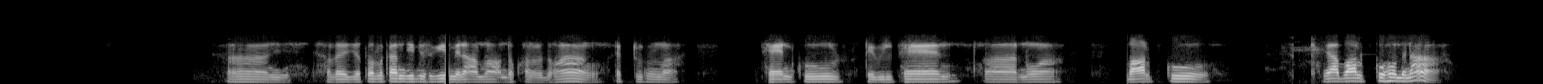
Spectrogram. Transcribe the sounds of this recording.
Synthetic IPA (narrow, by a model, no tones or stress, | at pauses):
ha | hɔlɛd͡ʒɔt̪ɔlɛkand͡ʒinis̬ɡimɛnaʔamnaɔnd̪ɔkʰanɾɛd̪ɔŋaŋlɛk̚ʈɾkɔma | pʰɛnkʰuɾʈebilpʰɛnaɾnɔwa | balp̚ku | kʰɛŋɡabalp̚kuɦɔmɛnaʔ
